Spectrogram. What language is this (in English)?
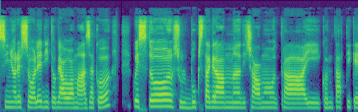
Italian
